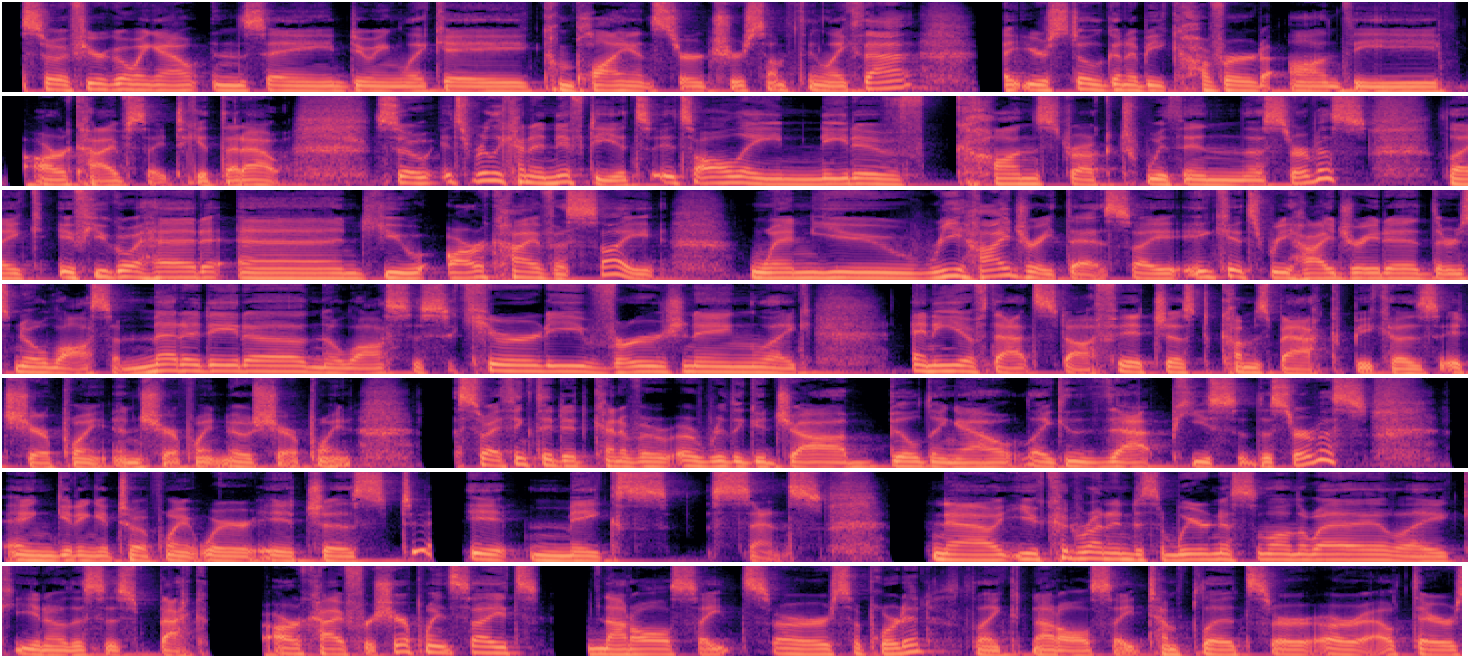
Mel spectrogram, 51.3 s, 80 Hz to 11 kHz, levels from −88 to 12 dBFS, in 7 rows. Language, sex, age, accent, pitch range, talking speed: English, male, 30-49, American, 120-150 Hz, 180 wpm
